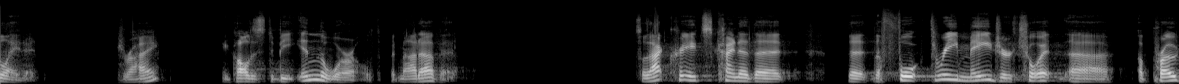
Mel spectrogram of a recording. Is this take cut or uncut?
cut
